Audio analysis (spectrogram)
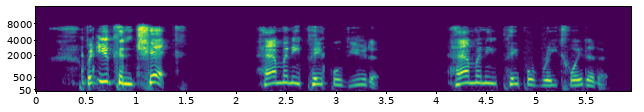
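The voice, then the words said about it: Broad Australian accent. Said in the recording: “your broad, raucous Aussie accent.”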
